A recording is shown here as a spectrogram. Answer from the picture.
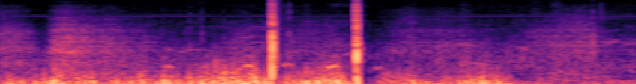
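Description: Wind buffeting and rubbing on a body-worn action camera's microphone as the wearer moves during a play. Two sharp knocks come about a third of a second apart, a little before the middle.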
